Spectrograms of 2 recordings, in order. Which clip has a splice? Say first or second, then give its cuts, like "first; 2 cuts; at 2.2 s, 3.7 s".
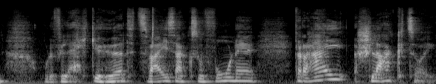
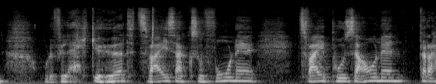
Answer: first; 1 cut; at 2.9 s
